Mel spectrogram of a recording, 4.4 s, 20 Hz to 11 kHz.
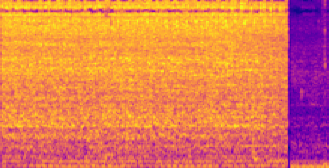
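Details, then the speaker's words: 1989 Ford Ranger 4WD, five-speed manual, idling just after the EGR valve was disconnected: smooth, unbroken rumble with no misses, and running condition unchanged. Normal idle. "nothing happens no running condition has been changed"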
